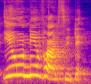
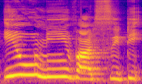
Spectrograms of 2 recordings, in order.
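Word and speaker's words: university: ইউনিভার্সিটি, ইউনিভার্সিটি, ইউনিভার্সিটি, ইউ এর উচ্চারণটা ইউ এর মতো হচ্ছে, সেই জন্য এটার ভাওয়েল থাকা সত্ত্বেও এর আগে এ বসবে।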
